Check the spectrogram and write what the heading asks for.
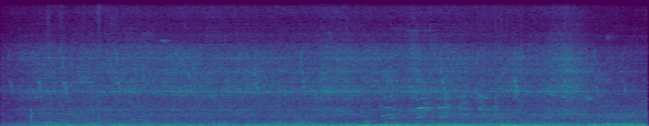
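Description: Steady outdoor background noise: an even hiss with a low, uneven rumble, and faint voices in the distance.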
